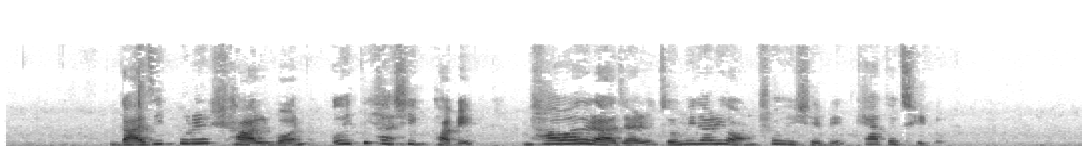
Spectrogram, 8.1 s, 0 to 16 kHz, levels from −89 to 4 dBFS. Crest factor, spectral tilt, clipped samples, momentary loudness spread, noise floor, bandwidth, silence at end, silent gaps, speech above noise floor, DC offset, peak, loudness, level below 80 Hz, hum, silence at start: 18 dB; -4 dB/octave; under 0.1%; 14 LU; -56 dBFS; 11.5 kHz; 1.05 s; none; 34 dB; under 0.1%; -6 dBFS; -22 LUFS; -60 dBFS; none; 0.8 s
